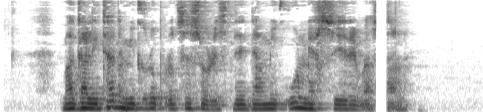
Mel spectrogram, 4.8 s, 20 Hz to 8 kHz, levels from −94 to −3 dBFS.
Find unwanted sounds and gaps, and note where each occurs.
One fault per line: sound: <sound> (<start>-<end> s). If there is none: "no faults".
sound: dropout (3.8-3.9 s)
